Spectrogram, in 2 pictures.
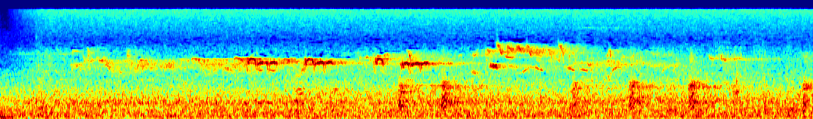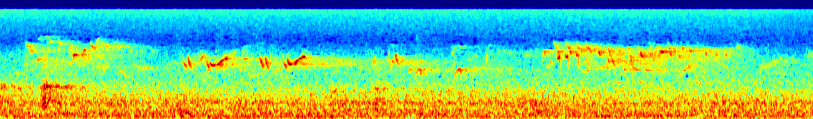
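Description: Birds chirping and twittering in short high calls, with a few lower calls in the first half, over a faint steady background noise.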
